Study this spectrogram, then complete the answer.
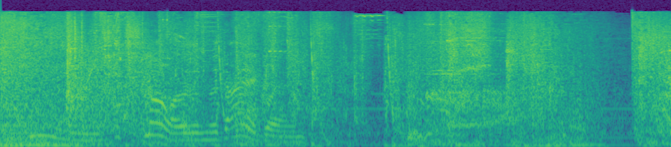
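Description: Game combat effects clash and crackle.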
